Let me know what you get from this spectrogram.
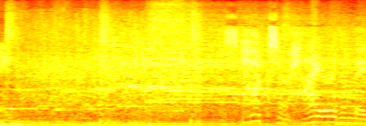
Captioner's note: applause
